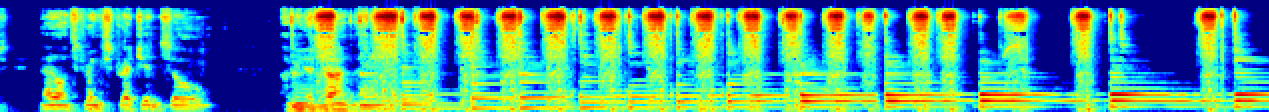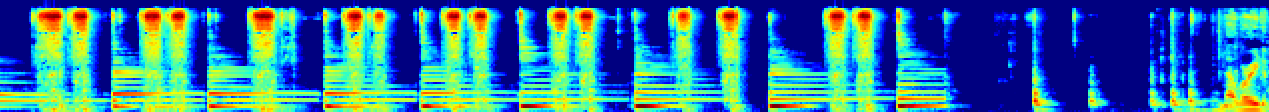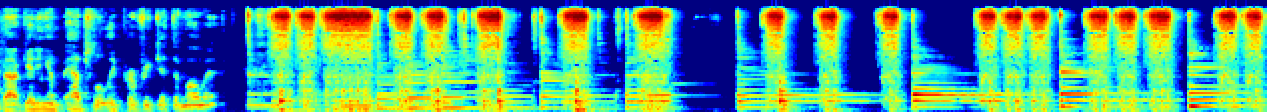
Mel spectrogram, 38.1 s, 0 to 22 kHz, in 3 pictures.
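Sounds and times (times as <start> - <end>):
acoustic guitar string plucked: 2.9 - 13.0, 13.6 - 22.2, 27.8 - 35.1.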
